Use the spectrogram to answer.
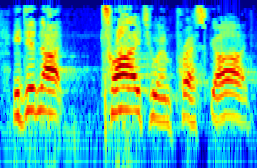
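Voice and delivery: ordinary delivery

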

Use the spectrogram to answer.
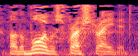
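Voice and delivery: ordinary talk

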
